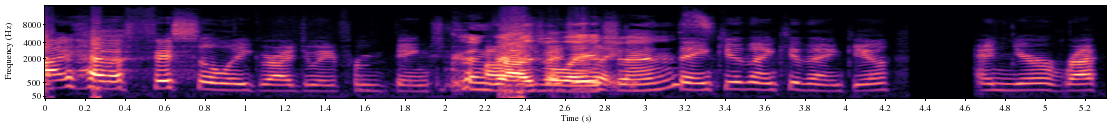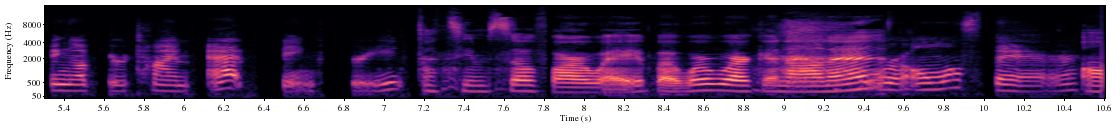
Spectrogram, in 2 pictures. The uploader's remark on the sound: Small Mics. Big Car. Soft Smiles.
